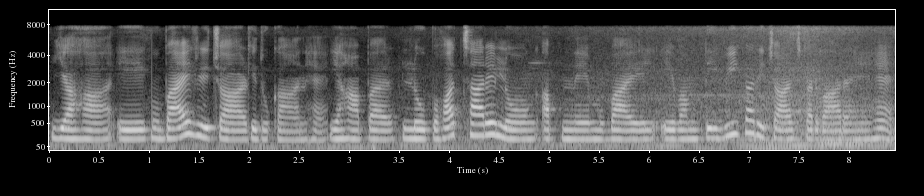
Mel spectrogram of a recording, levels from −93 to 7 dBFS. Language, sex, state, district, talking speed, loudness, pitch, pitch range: Hindi, female, Uttar Pradesh, Muzaffarnagar, 155 wpm, -17 LUFS, 175 Hz, 170-190 Hz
